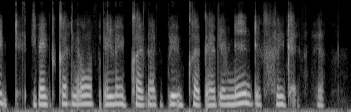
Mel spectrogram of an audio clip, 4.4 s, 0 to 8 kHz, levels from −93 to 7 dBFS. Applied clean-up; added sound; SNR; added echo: neural diffusion model UNIVERSE++.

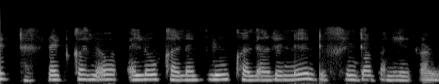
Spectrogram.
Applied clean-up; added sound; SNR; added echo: neural mask model Resemble Enhance denoiser.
